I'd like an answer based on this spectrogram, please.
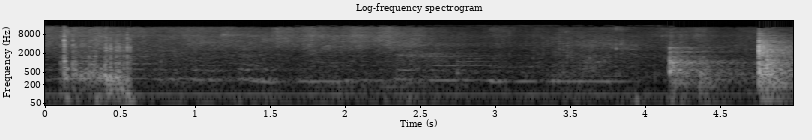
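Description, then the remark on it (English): A chair is shifted into position for a question session: a clattering scrape at the start, a stretch of quieter rumbling and faint murmur, then two more knocks as it is set down. “All right, now we can need to get the chair over here so I can ask questions.”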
